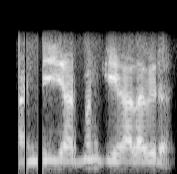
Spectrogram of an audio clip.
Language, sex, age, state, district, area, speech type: Punjabi, male, 30-45, Punjab, Patiala, rural, conversation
